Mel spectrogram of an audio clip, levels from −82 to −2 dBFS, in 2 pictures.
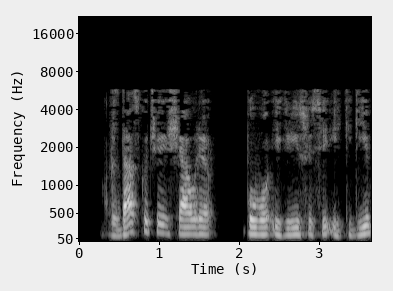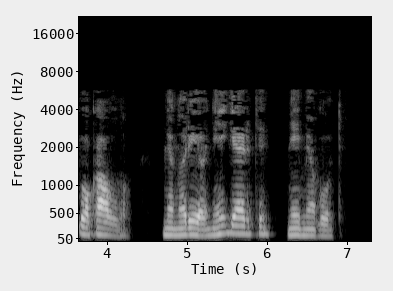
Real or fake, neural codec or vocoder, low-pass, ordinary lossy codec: fake; vocoder, 22.05 kHz, 80 mel bands, Vocos; 7.2 kHz; MP3, 24 kbps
